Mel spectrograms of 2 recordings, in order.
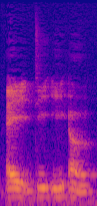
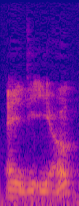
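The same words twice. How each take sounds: Both takes have the same delivery.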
